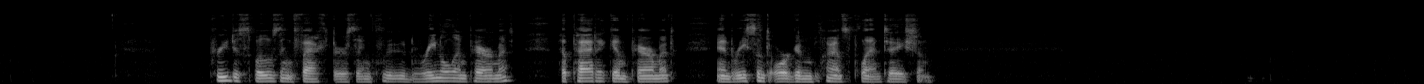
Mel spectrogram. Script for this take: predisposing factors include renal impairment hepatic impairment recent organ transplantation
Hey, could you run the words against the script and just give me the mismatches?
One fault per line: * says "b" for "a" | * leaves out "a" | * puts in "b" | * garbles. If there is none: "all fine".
* puts in "and"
